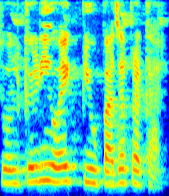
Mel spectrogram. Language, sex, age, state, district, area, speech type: Goan Konkani, female, 30-45, Goa, Tiswadi, rural, spontaneous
